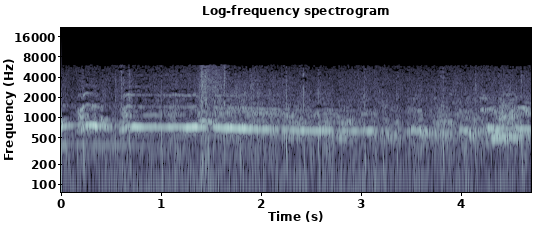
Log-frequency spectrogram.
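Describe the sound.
Baying of a female hunting hound out in front of the pack in Missouri, long drawn-out howling cries with a sustained tone that slowly sags in pitch, heard alone on a thin, band-limited recording.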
